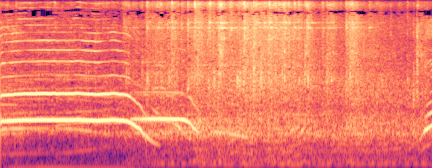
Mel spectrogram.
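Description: Arena horn blasting a loud chord of several held tones for about two seconds, each note sliding down in pitch as the horn cuts off, over crowd noise and cheering in the hockey rink.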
